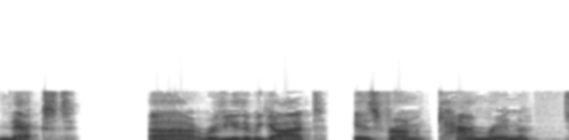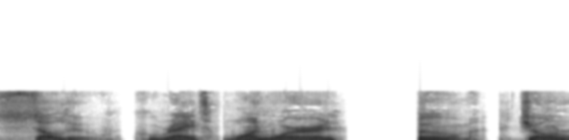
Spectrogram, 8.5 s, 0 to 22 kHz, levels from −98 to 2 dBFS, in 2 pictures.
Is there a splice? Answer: no; 0 cuts

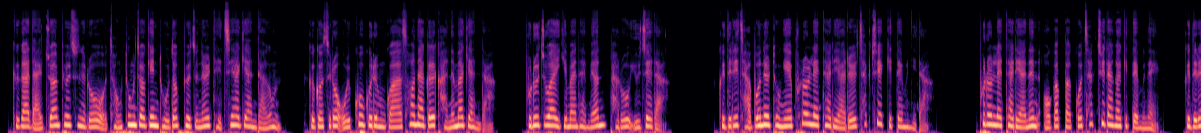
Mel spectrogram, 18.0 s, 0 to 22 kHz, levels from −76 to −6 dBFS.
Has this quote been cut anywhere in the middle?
yes; 1 cut; at 7.7 s

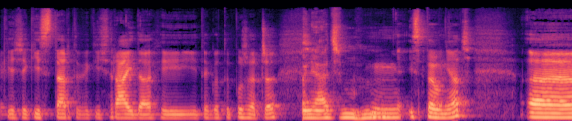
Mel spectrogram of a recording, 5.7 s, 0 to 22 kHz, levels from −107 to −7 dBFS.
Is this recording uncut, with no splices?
no; 1 cut; at 3.0 s

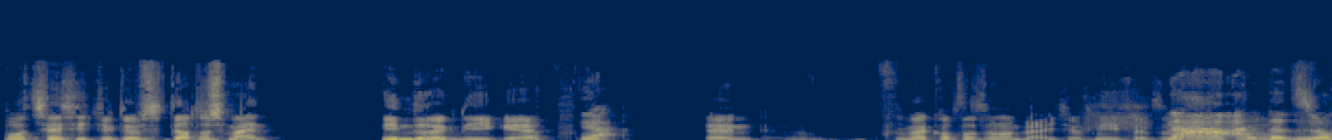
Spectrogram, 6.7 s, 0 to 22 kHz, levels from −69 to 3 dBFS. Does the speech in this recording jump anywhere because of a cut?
no; 0 cuts

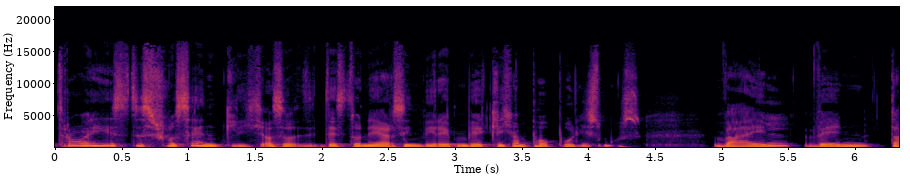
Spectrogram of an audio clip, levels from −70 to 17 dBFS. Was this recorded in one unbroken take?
yes; 0 cuts

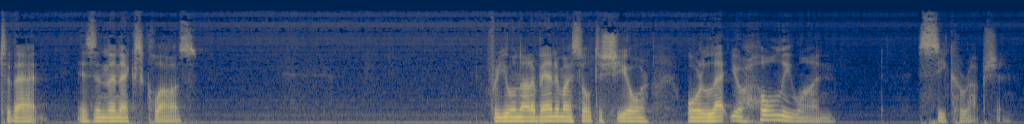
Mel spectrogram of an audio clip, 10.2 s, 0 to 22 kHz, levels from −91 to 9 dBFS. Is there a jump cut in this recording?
no; 0 cuts

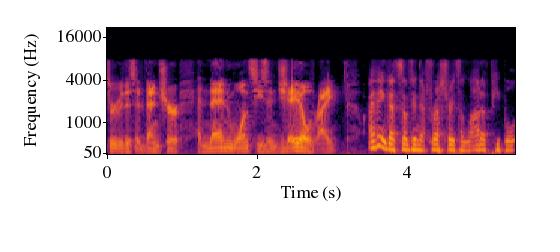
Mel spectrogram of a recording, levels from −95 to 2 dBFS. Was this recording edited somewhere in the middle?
yes; 1 cut; at 2.7 s

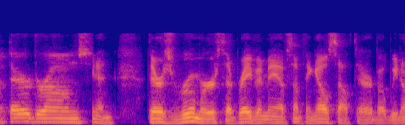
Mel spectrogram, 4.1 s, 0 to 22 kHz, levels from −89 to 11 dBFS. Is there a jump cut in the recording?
yes; 1 cut; at 0.9 s

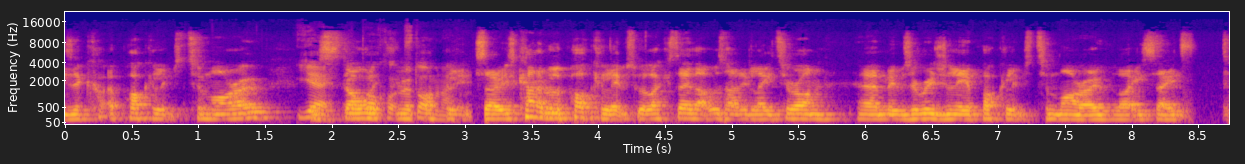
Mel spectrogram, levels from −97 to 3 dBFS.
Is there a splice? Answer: yes; 1 cut; at 3.1 s

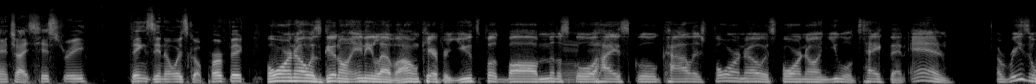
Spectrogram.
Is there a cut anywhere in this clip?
yes; 1 cut; at 2.5 s

